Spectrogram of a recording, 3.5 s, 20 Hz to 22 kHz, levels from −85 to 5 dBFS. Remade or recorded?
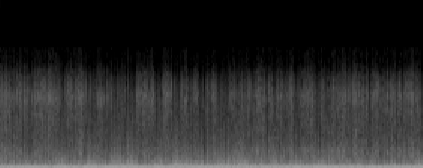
recorded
